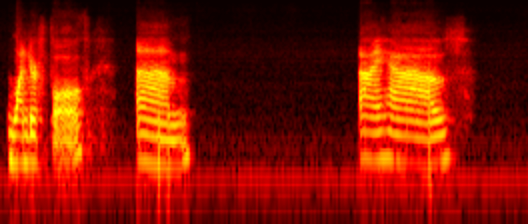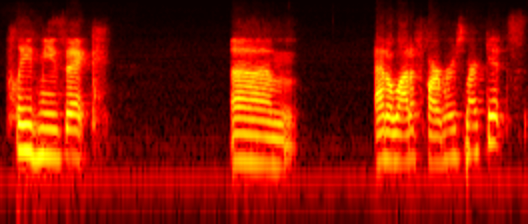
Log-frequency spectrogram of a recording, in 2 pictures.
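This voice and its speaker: A woman's voice: lowish voice, bright, forceful tone, highs cut off. A woman in her forties, a singer-songwriter guest telling stories in a casual interview, laughing often. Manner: chatty, laughs often, storytelling.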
